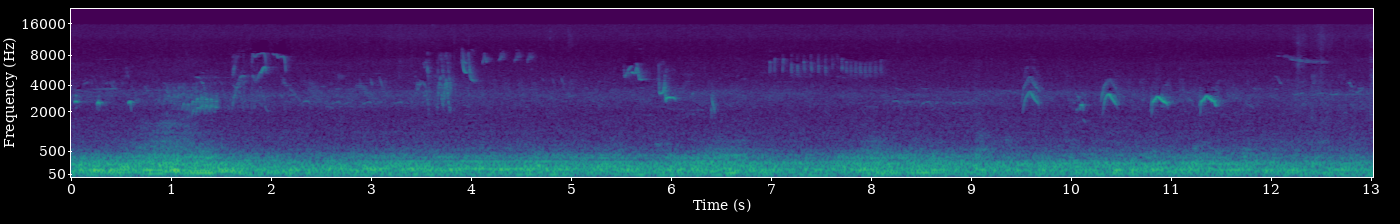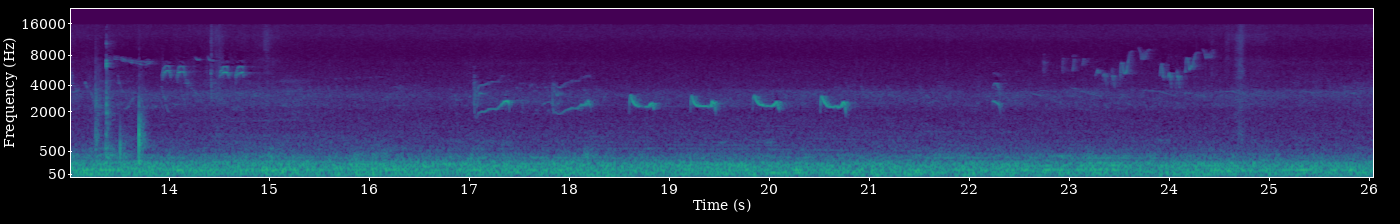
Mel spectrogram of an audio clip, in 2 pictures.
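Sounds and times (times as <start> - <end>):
low background rumble: 0.0 - 26.0.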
